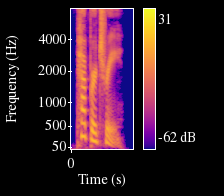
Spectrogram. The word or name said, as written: pepper-tree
